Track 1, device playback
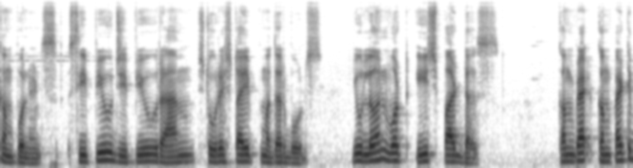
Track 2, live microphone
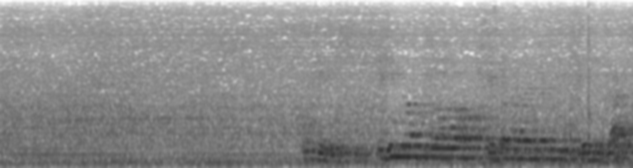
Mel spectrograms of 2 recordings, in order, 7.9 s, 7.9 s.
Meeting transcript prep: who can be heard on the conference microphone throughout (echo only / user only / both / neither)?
user only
